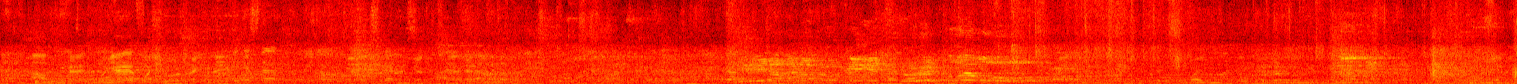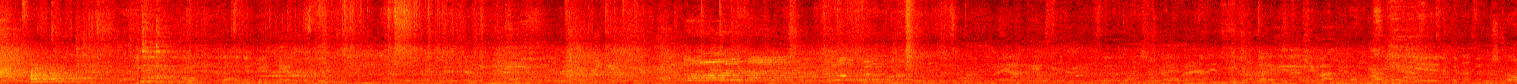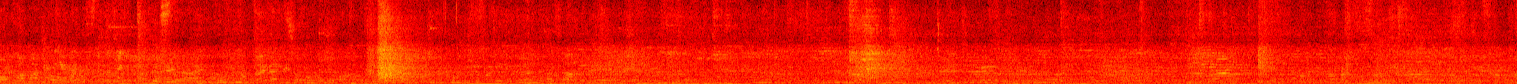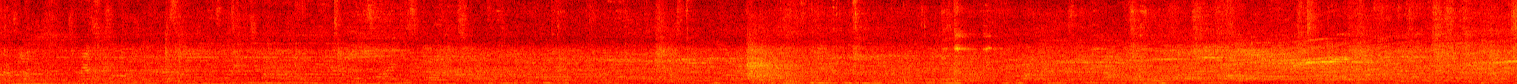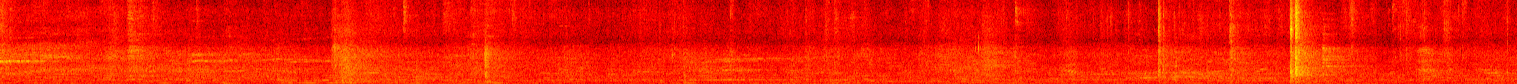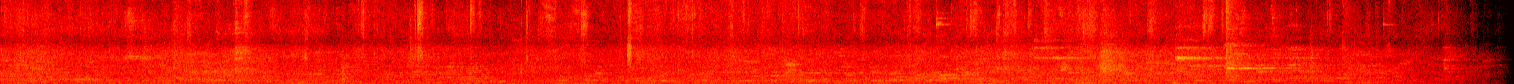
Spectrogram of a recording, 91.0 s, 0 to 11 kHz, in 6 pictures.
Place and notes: Kreuzberg, Markthalle Neun - closing hours
(binaural) most vendors packing their goods and closing the stands. the market getting slowly empty but still a bunch of people hanging around, having food, drinks, talking.
Berlin, Germany, 30 May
